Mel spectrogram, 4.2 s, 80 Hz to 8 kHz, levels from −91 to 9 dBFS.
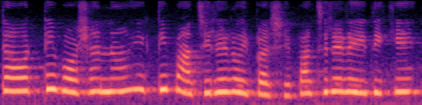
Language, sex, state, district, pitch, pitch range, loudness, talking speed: Bengali, female, West Bengal, Paschim Medinipur, 365 Hz, 340-385 Hz, -12 LUFS, 130 wpm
